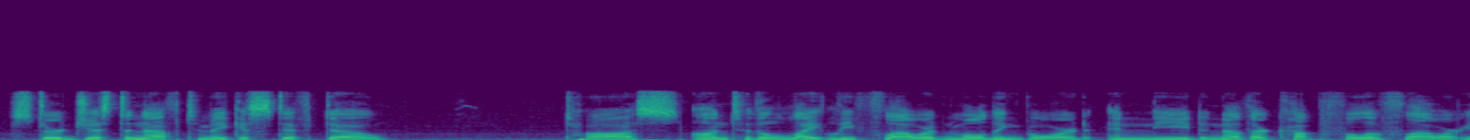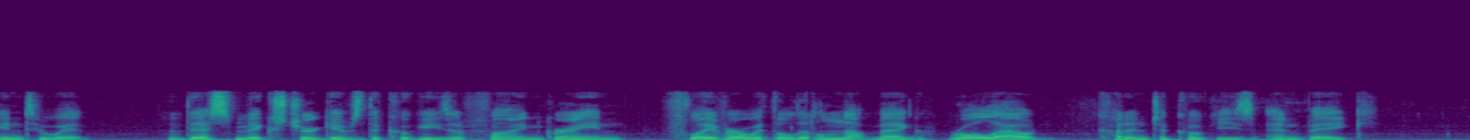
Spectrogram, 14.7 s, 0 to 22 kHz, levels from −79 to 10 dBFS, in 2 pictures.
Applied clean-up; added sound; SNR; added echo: none; none; none; none.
